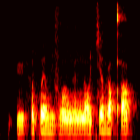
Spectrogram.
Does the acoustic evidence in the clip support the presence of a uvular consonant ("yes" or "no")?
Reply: yes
